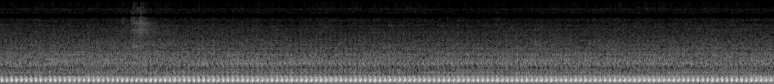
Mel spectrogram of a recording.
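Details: Newly built Honda GX200 clone engine on a bench stand, choke on: fast even thumping about three to four pulses a second with a thin strained note; lean running from a clogged carb jet, needs jetting, jet to be bumped up.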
